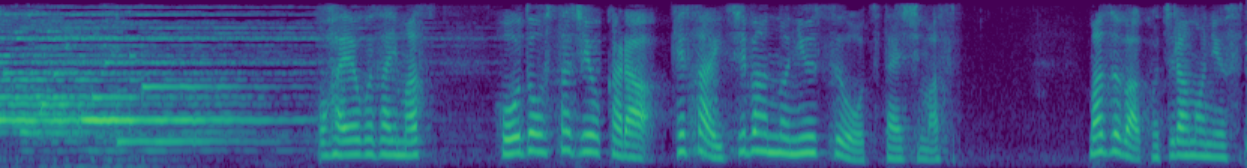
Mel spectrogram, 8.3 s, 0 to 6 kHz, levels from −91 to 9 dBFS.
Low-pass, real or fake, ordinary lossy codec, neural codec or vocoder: 5.4 kHz; fake; AAC, 24 kbps; vocoder, 44.1 kHz, 128 mel bands every 256 samples, BigVGAN v2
